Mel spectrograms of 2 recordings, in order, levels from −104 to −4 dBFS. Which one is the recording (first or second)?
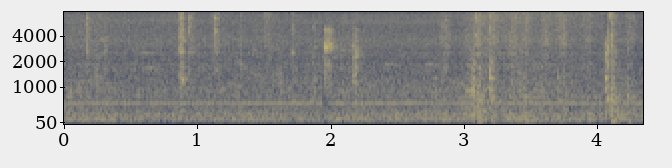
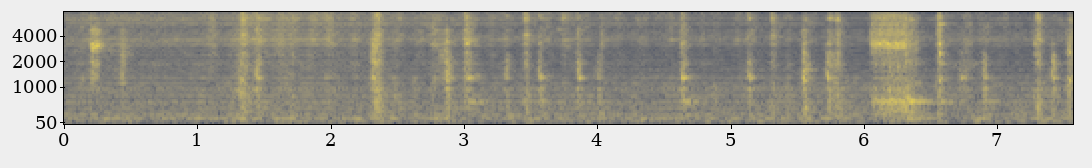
first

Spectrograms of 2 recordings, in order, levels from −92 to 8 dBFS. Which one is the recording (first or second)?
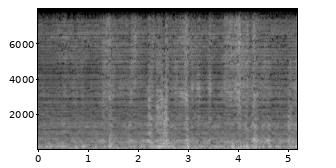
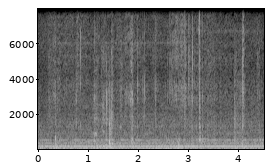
second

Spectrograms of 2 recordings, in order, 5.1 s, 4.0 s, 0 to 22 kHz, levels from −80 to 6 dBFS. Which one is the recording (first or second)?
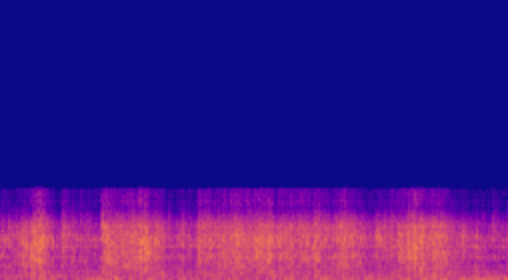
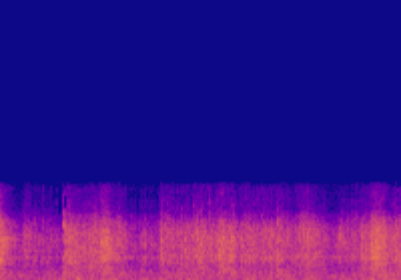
second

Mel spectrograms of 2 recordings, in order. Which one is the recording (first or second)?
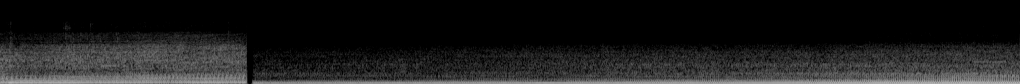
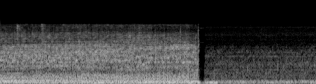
first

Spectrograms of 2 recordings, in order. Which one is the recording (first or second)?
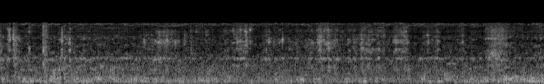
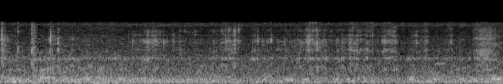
second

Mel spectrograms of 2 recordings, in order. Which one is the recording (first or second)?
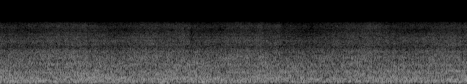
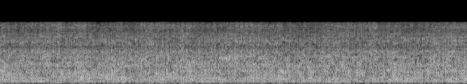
first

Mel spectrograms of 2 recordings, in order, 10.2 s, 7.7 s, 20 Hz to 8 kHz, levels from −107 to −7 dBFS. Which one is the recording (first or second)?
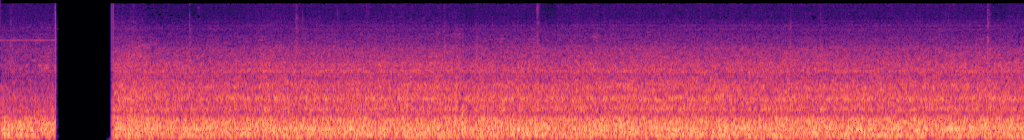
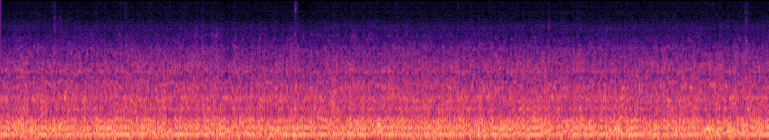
first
